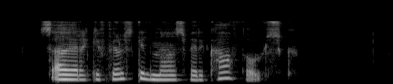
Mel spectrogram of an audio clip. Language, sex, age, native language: Icelandic, female, 11, Norwegian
